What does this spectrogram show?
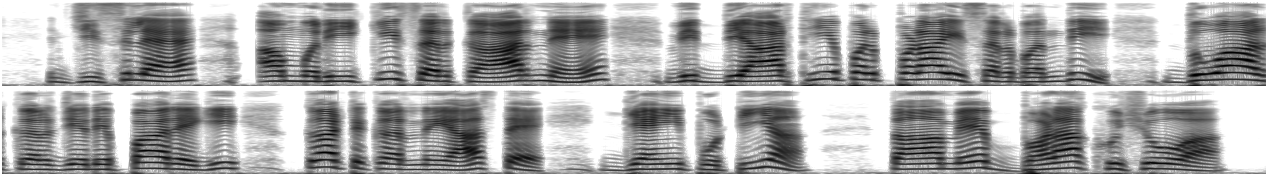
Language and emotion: Dogri, happy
